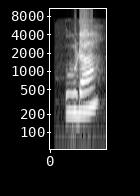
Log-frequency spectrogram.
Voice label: "urra", Punjabi; ਊੜਾ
